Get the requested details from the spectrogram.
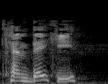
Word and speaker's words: Candace: It says in verse 27, and he arose and went, and behold, a man of Ethiopia, a eunuch of great authority under Candace, is how it's pronounced,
